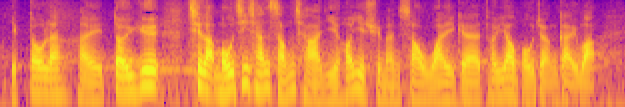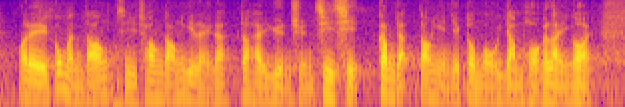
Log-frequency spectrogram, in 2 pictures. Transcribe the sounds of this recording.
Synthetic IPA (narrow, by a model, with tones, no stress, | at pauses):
jɪ˨k̚t̪o˥wlɛː˥hɐ˨jt̪ɵ˧ɥjyː˥t͡sʰi˧t̚laː˨p̚mo˨˧wt͡siː˥t͡sʰaː˨˥nsɐ˨˥mt͡sʰaː˨˩jiː˨˩ɦɔː˨˥jiː˨˧t͡ʃʰyː˨˩mɐ˨˩nsɐ˨wːɐ˨jkɛː˧t̪ʰɵ˧ɥjɐ˥wpo˨˥wt͡ʃœː˨˧ŋkɐ˧jwaː˨k̚ | ŋɔː˨˧ɾe˨jkʊ˥ŋmɐ˨˩nt̪ɔː˨˥ŋt͡siː˨t͡ʃʰɔː˧ŋt̪ɔː˨˥ŋjiː˨˧lḛ˨˩jlɛː˥t̪o˥wɦɐ˨jːyː˨˩nt͡ʃʰyː˨˩nt͡siː˥t͡sʰḭ˨˩kɐ˥mjɐ̰˨t̚t̪ɔː˥ŋjiː˨˩njɪ˨k̚t̪o˥wmo˨˧wjɐ˨mhɔ̰ː˨˩kɛː˧lɐ̰˨jŋɔː˨˧j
